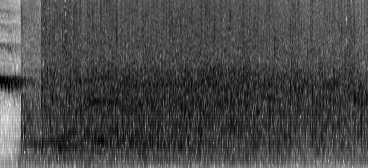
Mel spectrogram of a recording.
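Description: A short, shrill whistle blast marking the end of time in a game sounds at the very start, immediately swallowed by loud, sustained applause from an audience that carries on steadily to the end.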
